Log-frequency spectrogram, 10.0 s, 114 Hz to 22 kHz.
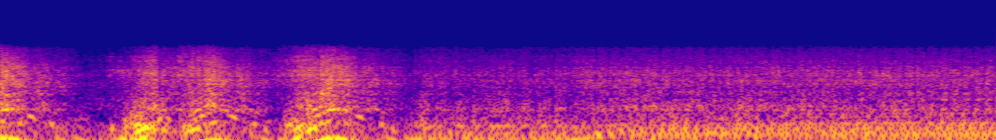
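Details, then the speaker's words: Mk1 Cortina restoration, first run of the newly fitted engine with no coolant system, fabricated fuel line and pressure regulator: blips up and down, then settles to a steady low run with a slight stutter; owner blames unset ignition timing and slightly-off fueling. "there's a bit of a stutter but that's because um still to do the ignition timing properly and get the fueling tweet clearly off a little bit"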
